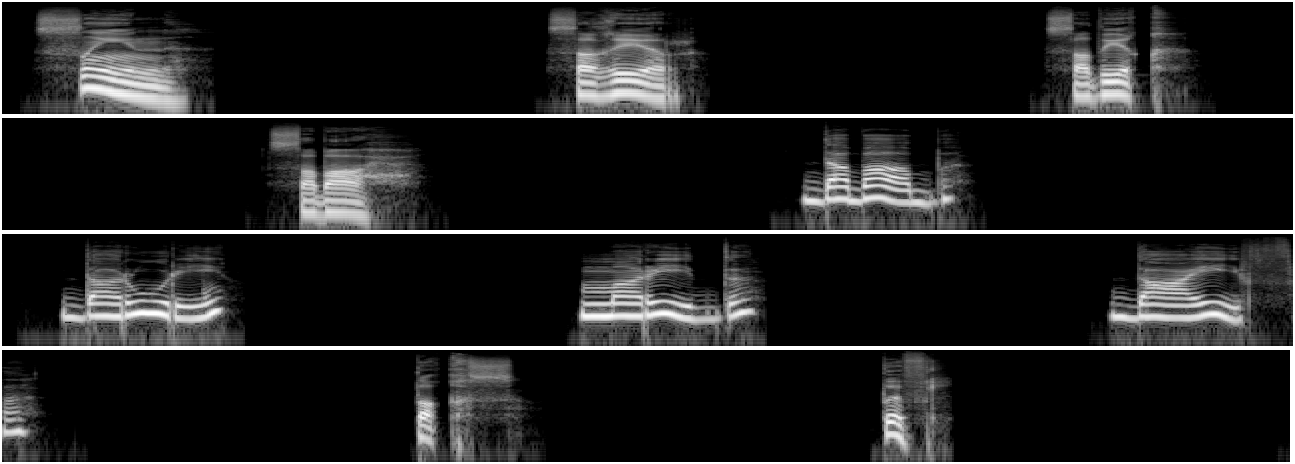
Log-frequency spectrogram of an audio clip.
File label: Arabic Unfamiliar Consonants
